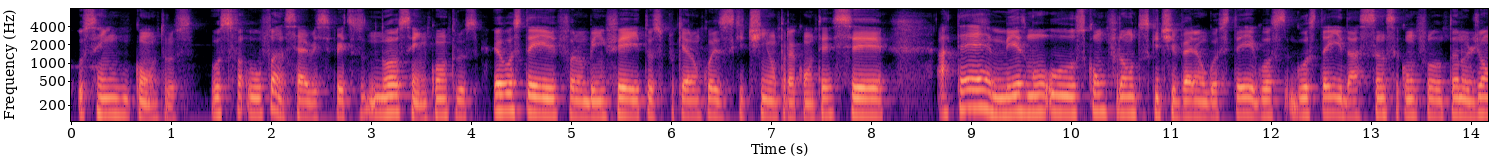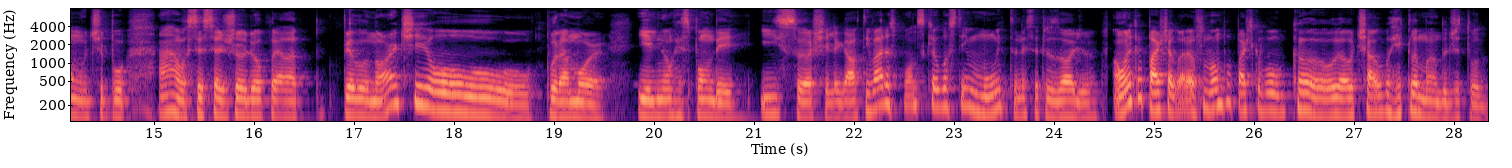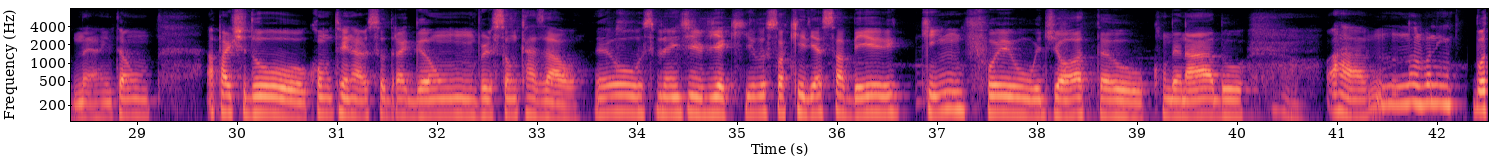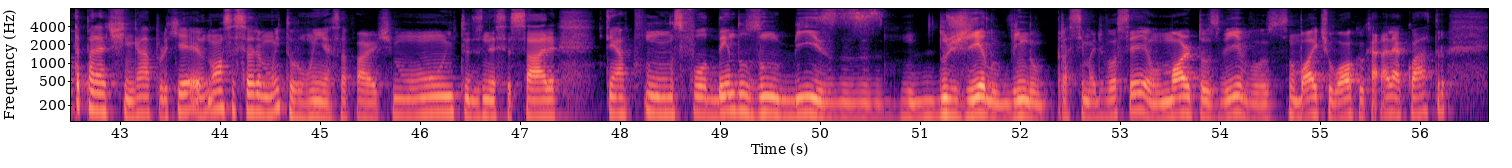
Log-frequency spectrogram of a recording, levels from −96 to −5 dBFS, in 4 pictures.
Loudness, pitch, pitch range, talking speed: -31 LUFS, 130 Hz, 120-145 Hz, 155 wpm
